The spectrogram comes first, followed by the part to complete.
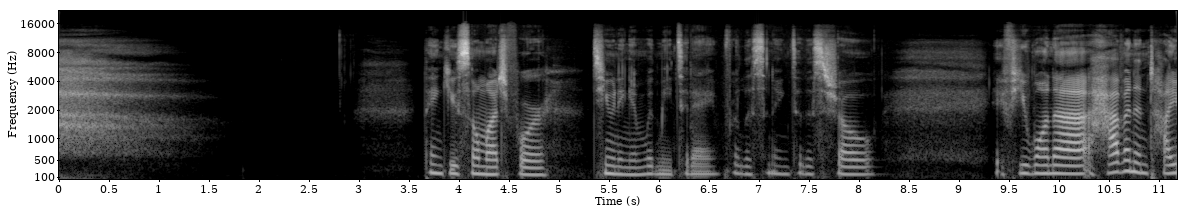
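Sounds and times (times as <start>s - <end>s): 
deep breath exhaled during a guided yoga breathing exercise: 0.0s - 1.6s
speech: 3.6s - 8.6s, 9.4s - 11.1s.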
